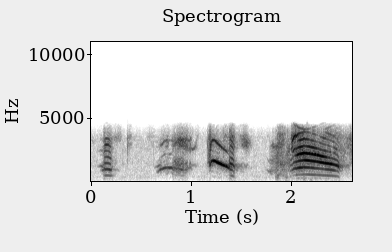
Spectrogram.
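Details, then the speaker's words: Newborn baby with eyes open: four short wailing cry bursts rising and falling in pitch, with brief pauses between; an ordinary infant cry. "Hwag k iiyak. Huwag kiyak. Huwag kang iiyak."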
